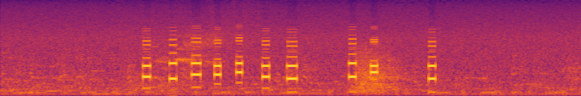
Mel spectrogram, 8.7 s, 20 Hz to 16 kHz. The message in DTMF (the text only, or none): 4287041 5* 1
